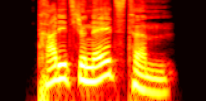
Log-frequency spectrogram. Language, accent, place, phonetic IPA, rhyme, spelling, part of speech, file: German, Germany, Berlin, [tʁadit͡si̯oˈnɛlstəm], -ɛlstəm, traditionellstem, adjective, De-traditionellstem.ogg
- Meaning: strong dative masculine/neuter singular superlative degree of traditionell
